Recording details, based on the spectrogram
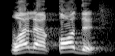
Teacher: زبان کی جڑ و تعلق کے نرم حصے سے قاف ادا ہوتا ہے، اور کو موٹا بھی رکھنا ہے۔ · وَلَقَدْ، دال حروف قلقلہ میں سے ہے، دال ساکن ہے، قلقلہ ہوگا، آواز لوٹ کر آئے گی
